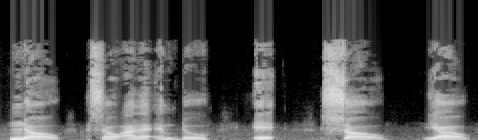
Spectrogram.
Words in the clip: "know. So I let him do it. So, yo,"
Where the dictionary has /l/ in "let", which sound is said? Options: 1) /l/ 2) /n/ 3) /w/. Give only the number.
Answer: 1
